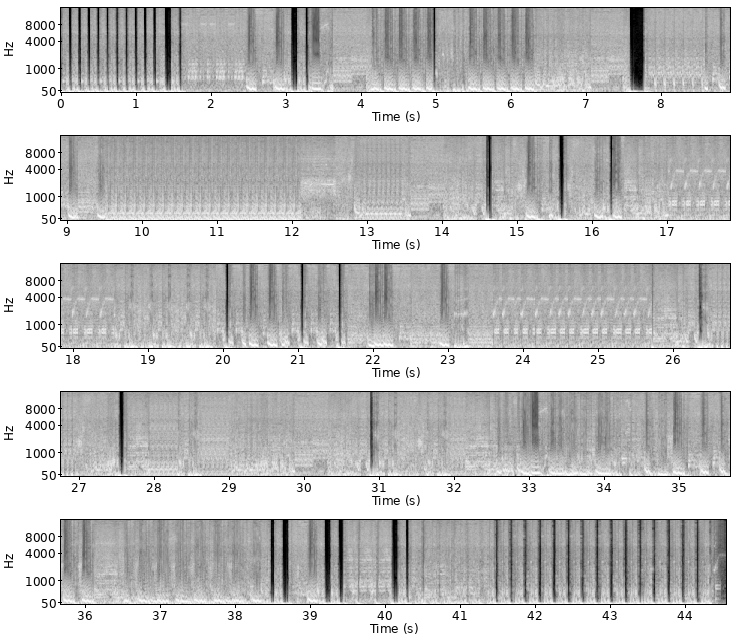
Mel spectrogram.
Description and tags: a sliced up distorted hardcore drumloop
